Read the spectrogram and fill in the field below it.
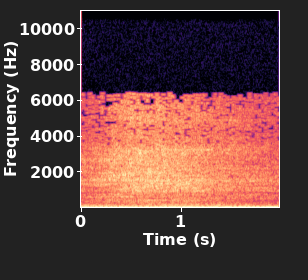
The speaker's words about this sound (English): And all the cars coming out of the direction are filing past us.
